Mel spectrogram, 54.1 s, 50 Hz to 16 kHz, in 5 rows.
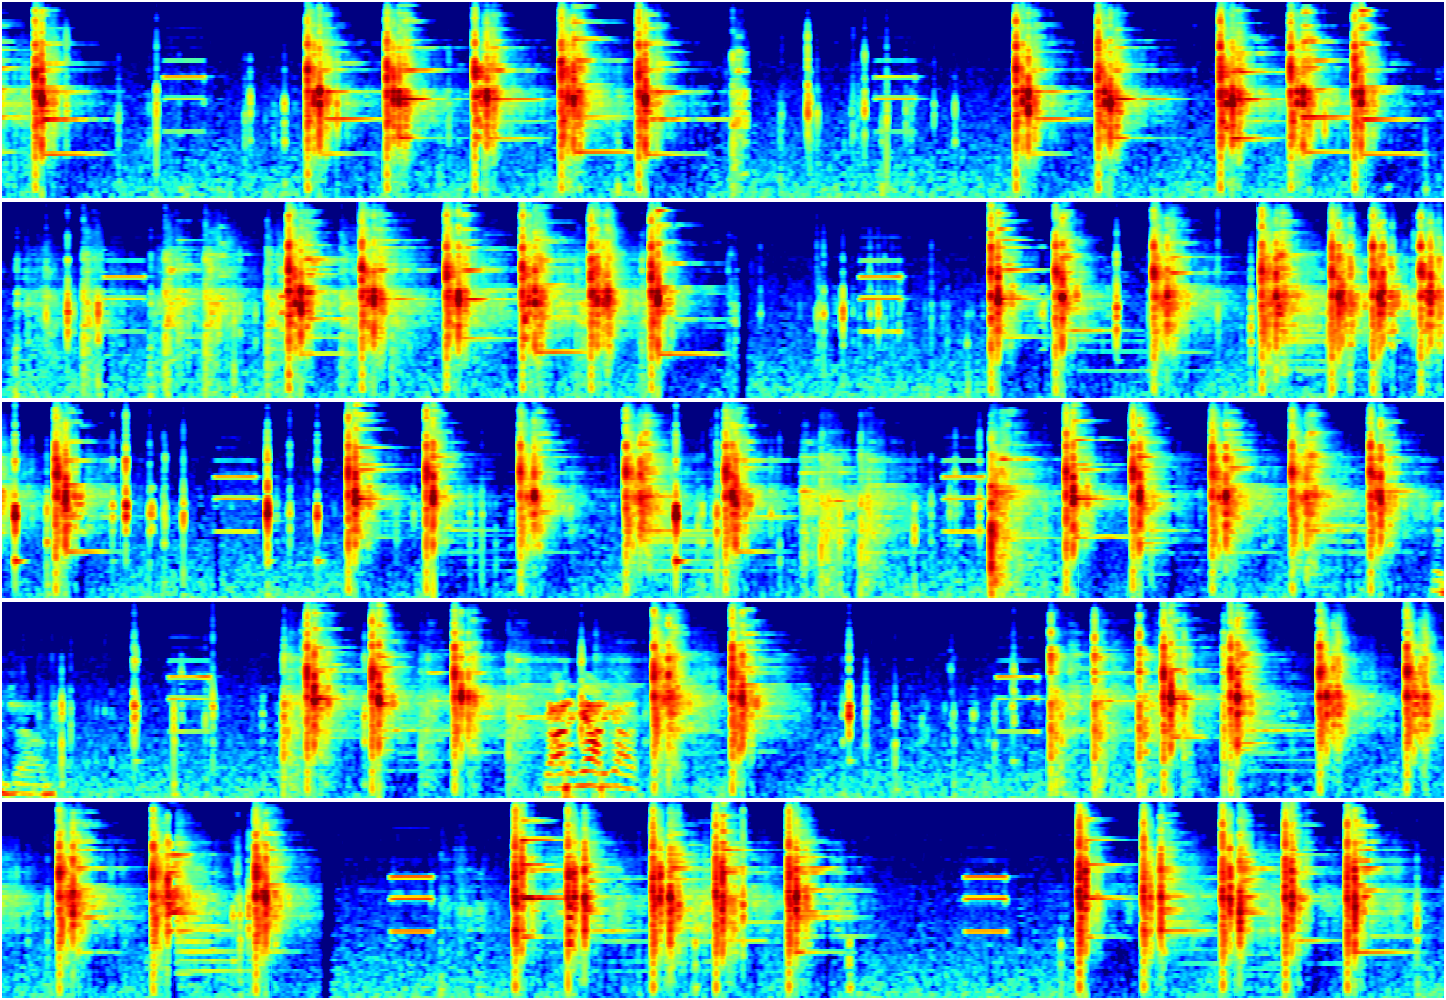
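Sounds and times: steel plate ringing: 0.0 - 0.9, 2.3 - 5.6, 7.6 - 10.8, 11.9 - 16.4, 18.2 - 22.6, 24.2 - 32.8, 34.6 - 38.5, 40.2 - 45.7, 47.1 - 49.8, 51.3 - 54.0
rifle shots: 11.0 - 16.0, 18.2 - 22.5, 24.2 - 32.6, 34.6 - 38.4, 40.3 - 45.6.

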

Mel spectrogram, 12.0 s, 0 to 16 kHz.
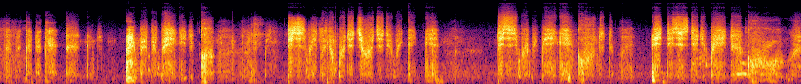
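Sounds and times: person whispering: 0.0 - 6.7, 7.4 - 12.0.

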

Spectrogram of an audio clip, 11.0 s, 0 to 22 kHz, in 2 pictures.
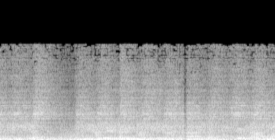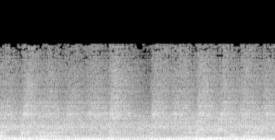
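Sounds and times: heavy metal band playing live: 0.0 - 11.0.

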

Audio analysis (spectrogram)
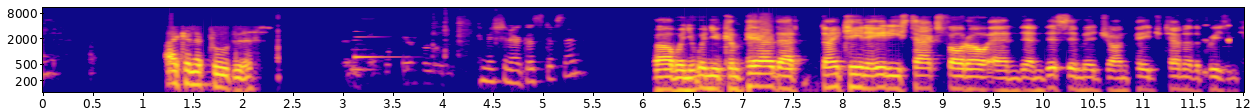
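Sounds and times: electronic chime: 3.1 - 3.9.

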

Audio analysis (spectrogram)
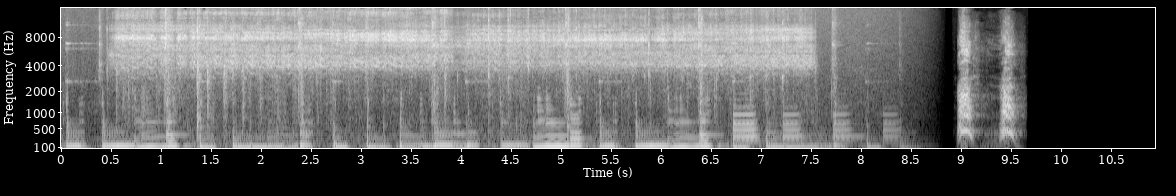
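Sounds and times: background music: 0.0 - 8.7
dog barking: 9.0 - 9.7.

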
